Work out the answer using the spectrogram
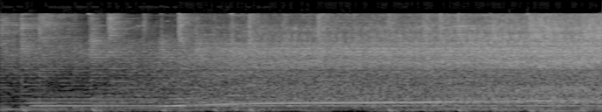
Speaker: you can also change speeds with this button by pressing it and holding it for a brief second or two so we'll turn it on then i'll change the speed and you'll hear the sound of the motor change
